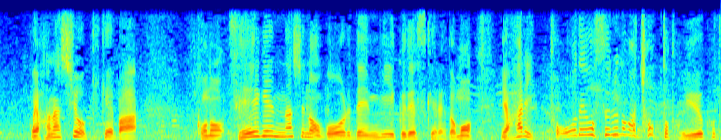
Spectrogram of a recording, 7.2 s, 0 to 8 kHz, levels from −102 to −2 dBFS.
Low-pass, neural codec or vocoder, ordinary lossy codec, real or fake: 7.2 kHz; none; none; real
